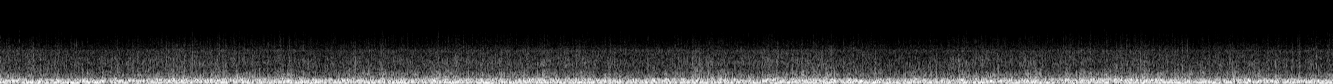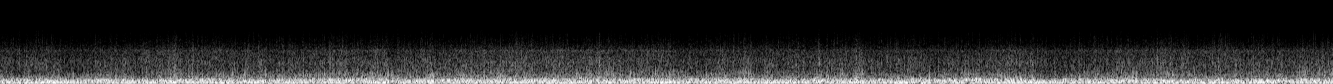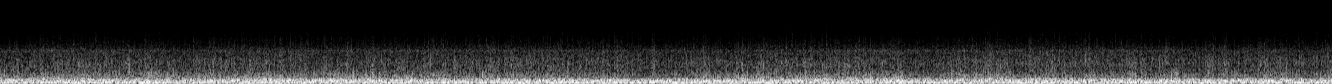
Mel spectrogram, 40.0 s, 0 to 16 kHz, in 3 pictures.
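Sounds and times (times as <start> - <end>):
aircraft engine and propeller drone: 0.0 - 39.9
wind buffeting camera: 0.0 - 39.9.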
